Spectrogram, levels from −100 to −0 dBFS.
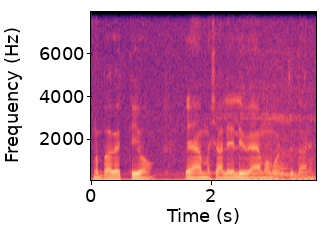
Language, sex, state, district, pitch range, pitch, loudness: Kannada, male, Karnataka, Belgaum, 90-95 Hz, 95 Hz, -16 LUFS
